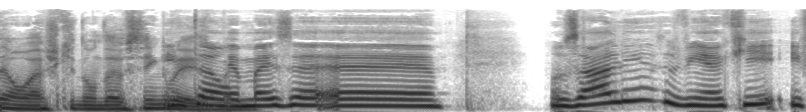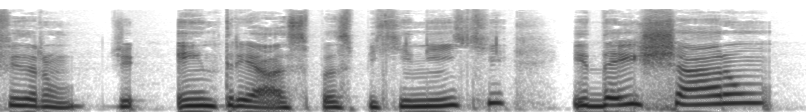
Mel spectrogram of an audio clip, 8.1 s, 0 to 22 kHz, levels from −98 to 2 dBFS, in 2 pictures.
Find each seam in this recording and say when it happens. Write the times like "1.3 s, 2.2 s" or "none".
1.1 s, 2.7 s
